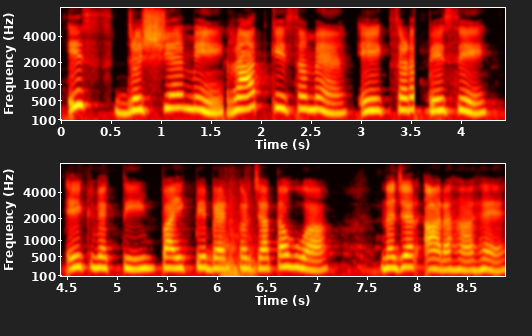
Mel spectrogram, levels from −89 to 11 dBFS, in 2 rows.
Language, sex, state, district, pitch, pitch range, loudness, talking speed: Hindi, female, Andhra Pradesh, Guntur, 245 Hz, 230-275 Hz, -21 LUFS, 155 wpm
